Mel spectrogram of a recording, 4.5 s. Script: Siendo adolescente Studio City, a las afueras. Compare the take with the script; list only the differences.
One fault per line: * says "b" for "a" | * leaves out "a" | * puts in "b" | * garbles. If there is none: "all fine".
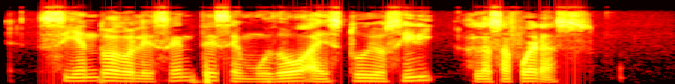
* puts in "se mudó a"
